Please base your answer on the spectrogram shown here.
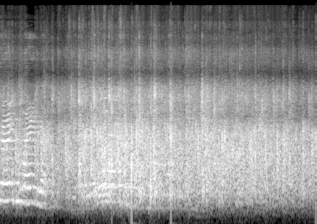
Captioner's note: audience applauds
